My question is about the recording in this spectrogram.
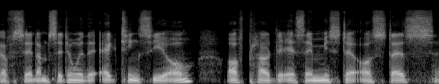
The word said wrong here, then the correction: Eustace: Mashimbe. I hope I pronounced that correctly. – It's Eustace. – Eustace. Oh, Eustace Mashimbe.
